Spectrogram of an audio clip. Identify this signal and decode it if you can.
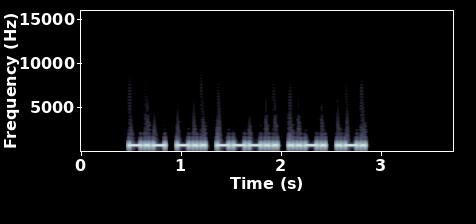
Morse code, heard as a keyed tone, about 36 wpm, 700 Hz. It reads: KD8FR
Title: Speed Racing - USA 2x2 Call Signs 30wpm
